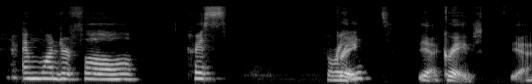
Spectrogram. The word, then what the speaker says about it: Graves: Well, for your French audience, it comes from the word Greaves, which is the shin plate of armor.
